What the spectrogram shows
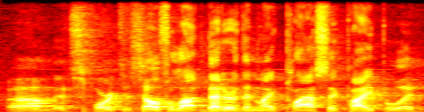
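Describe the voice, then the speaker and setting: A man's voice: medium pitch, fairly quick. Man's voice echoing through a brewery. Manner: relaxed, practical, pointing things out while talking. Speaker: brewery owner. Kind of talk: casual equipment walkthrough. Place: brewery floor among steel tanks, indoors. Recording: echoey brewery room with faint hum.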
